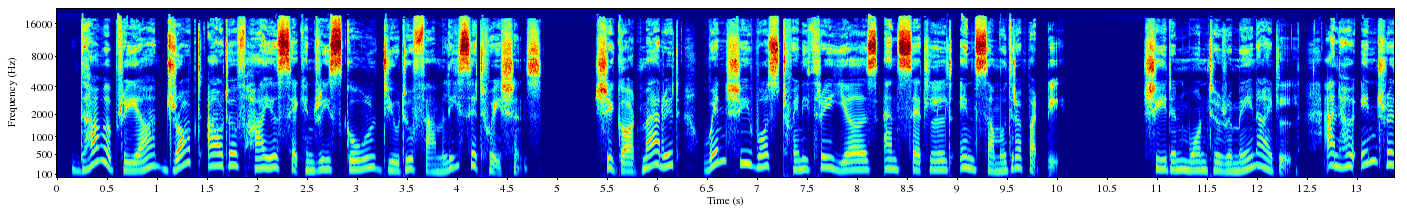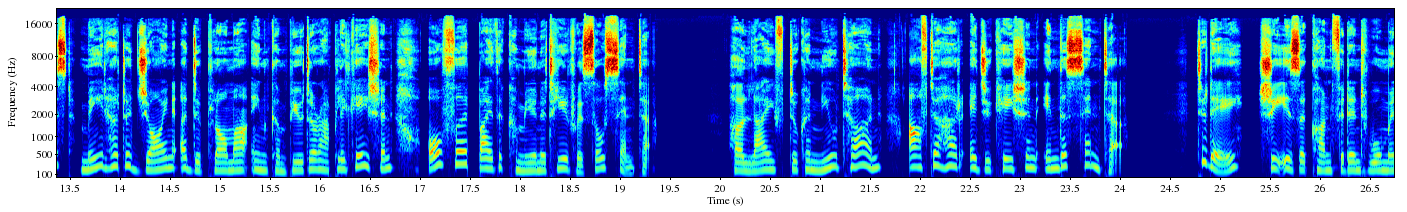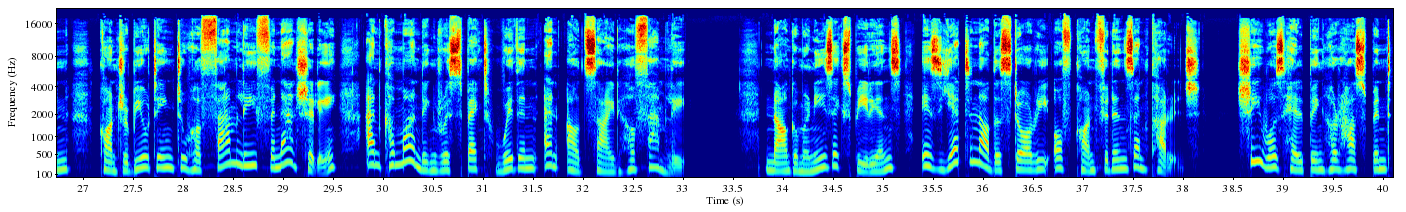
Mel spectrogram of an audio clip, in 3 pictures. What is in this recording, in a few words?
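Documentary english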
